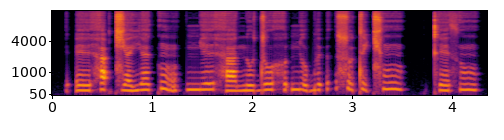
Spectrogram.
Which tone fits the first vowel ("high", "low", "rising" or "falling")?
low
